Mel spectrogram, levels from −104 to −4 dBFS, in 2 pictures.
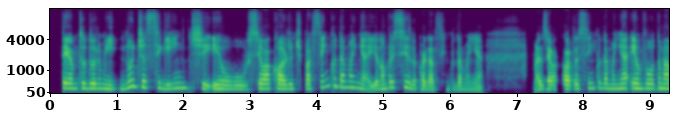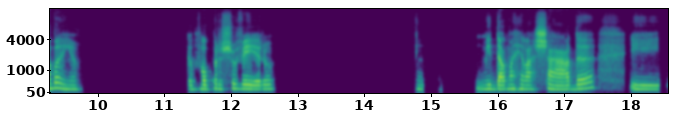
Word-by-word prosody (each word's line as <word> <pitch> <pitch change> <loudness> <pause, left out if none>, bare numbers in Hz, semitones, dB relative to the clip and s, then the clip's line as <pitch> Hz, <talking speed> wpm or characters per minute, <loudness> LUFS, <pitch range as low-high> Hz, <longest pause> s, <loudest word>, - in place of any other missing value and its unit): Tento 220 -1 +5
dormir, 200 -3 +1
no 240 +10 0
dia 275 -3 +2
seguinte, 225 -3 -2
eu 175 -2 0
se 215 - 0
eu 205 - +6
acordo 200 -1 +4
tipo 200 +1 0
às 195 - -2
5h, 255 - -1
e - - -3
eu 170 - +1
não 195 +1 -1
preciso 250 -3 -1
acordar 175 -3 0
às 160 - -9
5h, 155 -3 -7 0.7
mas 170 +5 -2
eu 180 - +6
acordo 190 +1 +2
às 195 - 0
5h, 215 -1 -1
eu 215 -1 +5
vou 205 0 0
tomar 210 -2 +4
banho. 190 -6 -2 1.6
Eu 175 - -6
vou 185 -1 +1
para 195 0 -4
o - - -6
chuveiro. 190 -1 0 2.1
Sim, 185 - -10 0.8
me 190 -1 -5
dá 175 0 +5
uma 190 +1 -3
relaxada, 185 +3 +1 0.5
e 175 -1 -4
195 Hz, 125 wpm, -24 LUFS, 180-215 Hz, 2.1 s, eu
